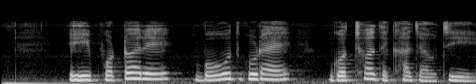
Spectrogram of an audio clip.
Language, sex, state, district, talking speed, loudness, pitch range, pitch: Odia, female, Odisha, Malkangiri, 90 wpm, -16 LUFS, 180-240 Hz, 200 Hz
